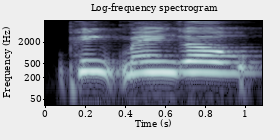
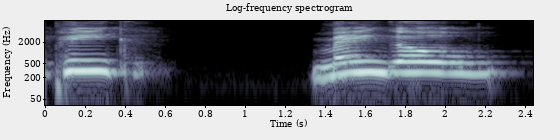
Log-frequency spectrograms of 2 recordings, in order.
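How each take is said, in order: First: Said in the usual way. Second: "Pink" and "Mango?" said as two separate words with a pause between, puzzled rise; sounding out a name. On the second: Real, not acted. Streamer sounds out a viewer's joined-up username, pausing between words. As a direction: read "Pink", pause, then ask "Mango?". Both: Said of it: "I'm trying to get it, but it's all together".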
